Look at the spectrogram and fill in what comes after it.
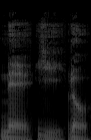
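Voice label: "neyiro", concatenated syllables; Affixing experiment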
